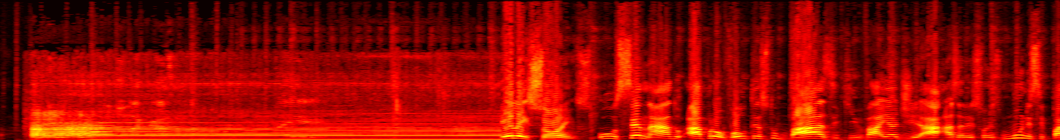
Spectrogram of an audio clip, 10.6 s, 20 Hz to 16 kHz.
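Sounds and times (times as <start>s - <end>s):
speech: 0.3s - 0.8s, 5.2s - 10.5s
berrante cattle horn blown in a long blast: 0.3s - 5.0s.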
